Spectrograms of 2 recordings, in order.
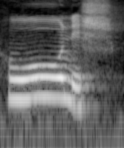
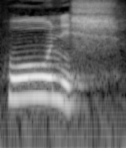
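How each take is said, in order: First: The word ends with a soft 'ch' sound. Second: The word ends with a soft 'ch' sound.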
